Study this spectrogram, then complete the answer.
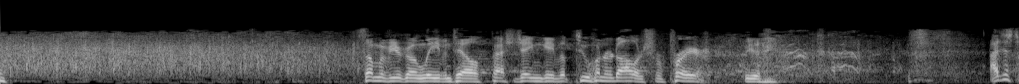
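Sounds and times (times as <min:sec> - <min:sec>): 
audience clapping: 0:00.0 - 0:04.8
speech: 0:03.6 - 0:07.9, 0:09.9 - 0:10.1
laughter: 0:06.8 - 0:09.6.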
